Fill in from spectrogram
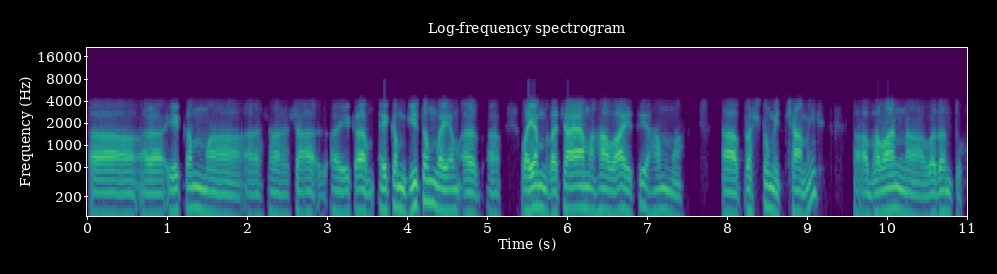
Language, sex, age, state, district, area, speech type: Sanskrit, male, 30-45, Karnataka, Chikkaballapur, urban, conversation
